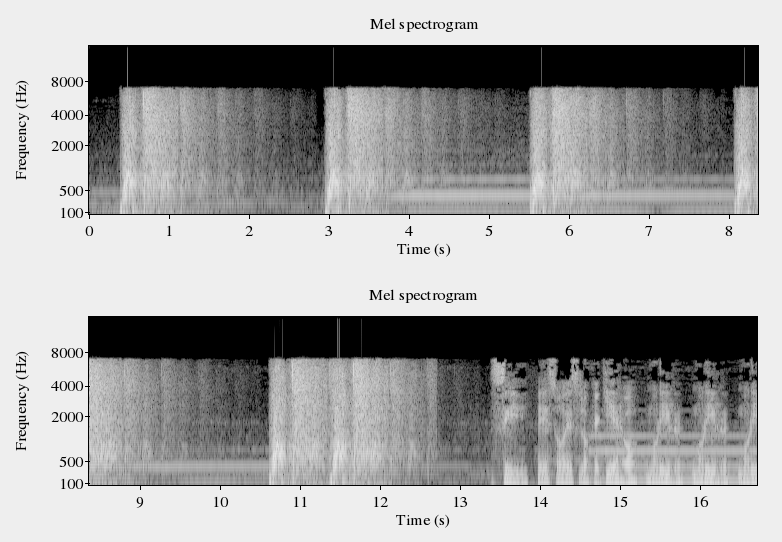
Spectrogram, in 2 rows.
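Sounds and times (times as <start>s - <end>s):
whip cracks inside a temple: 0.4s - 2.2s, 3.0s - 4.5s, 5.5s - 7.3s, 8.1s - 9.8s, 10.6s - 12.8s
low sustained hum: 3.5s - 13.4s, 14.4s - 16.7s
speech: 13.5s - 16.7s.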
